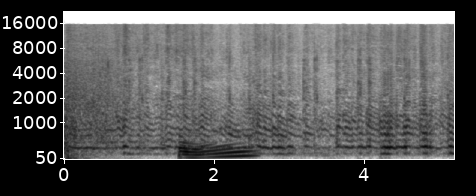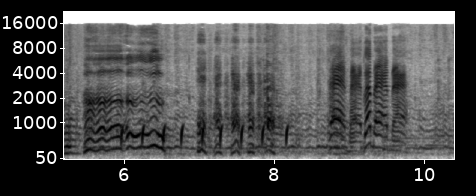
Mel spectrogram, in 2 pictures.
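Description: Cartoon sound effect of a swarm of bees buzzing: a steady drone, with louder wavering buzzes rising and falling over it in the middle and near the end.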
